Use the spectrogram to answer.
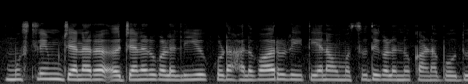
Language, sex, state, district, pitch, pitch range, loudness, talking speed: Kannada, female, Karnataka, Raichur, 220 Hz, 210-225 Hz, -24 LUFS, 115 wpm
